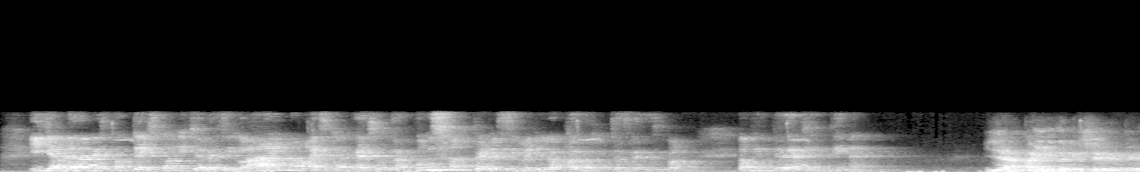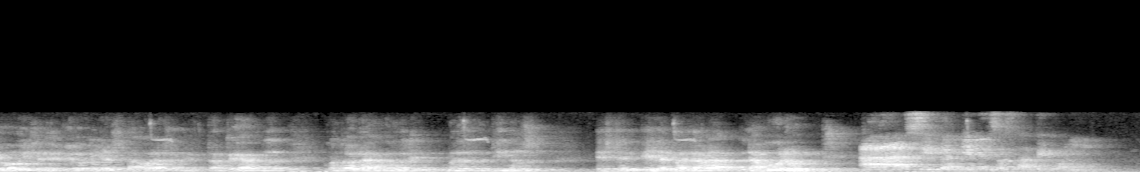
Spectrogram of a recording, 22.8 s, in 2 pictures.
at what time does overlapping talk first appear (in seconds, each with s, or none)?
none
